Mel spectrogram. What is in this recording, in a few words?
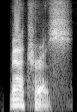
"mattress", American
